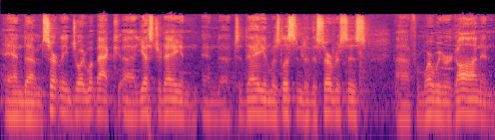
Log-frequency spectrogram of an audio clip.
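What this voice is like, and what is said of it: Strained, not fully recovered voice. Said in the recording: “as you can tell, my voice wasn't exactly up to par... My voice still isn't 100% back to what I'd like it to be”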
